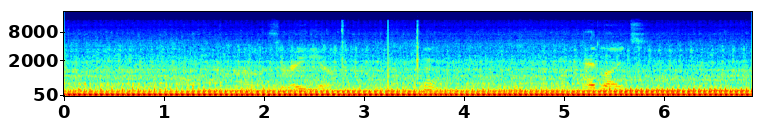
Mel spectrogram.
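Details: 2007 Polaris Ranger 700XP bought as needing work, original engine at idle: steady idle with hard regular knock about three per second over exhaust; valve train looked fine, cause unknown, engine replaced with used one.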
